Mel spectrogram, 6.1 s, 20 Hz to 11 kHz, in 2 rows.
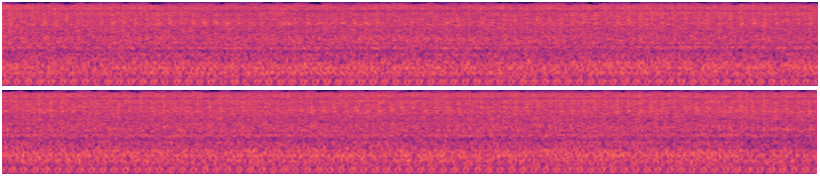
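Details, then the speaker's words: John Deere D130 mower, first start after carb cleaner hits, now running on tank fuel: steady even V-twin putter at constant speed, no misses or knocks. "Well, that might just be running. I think she's running on the gas in the tank now."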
